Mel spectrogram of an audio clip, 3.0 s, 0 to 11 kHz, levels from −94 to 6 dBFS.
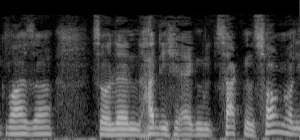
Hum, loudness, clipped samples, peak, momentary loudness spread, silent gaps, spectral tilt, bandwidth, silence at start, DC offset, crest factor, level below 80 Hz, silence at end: none; -30 LUFS; under 0.1%; -12 dBFS; 8 LU; none; -6 dB/octave; 8 kHz; 0 s; under 0.1%; 18 dB; -58 dBFS; 0 s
